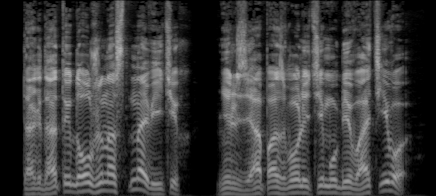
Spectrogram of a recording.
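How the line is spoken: Exclamation. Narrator (Russian): воскликнула госпожа Овниц

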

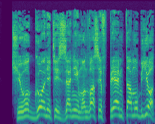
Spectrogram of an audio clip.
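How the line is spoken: Angry shout. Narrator (Russian): гневно крикнул на отца Иван Федорович

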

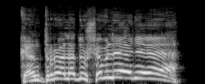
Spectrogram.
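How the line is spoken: Triumphant shout. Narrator (Russian): торжествующе выкрикнул Коллинз

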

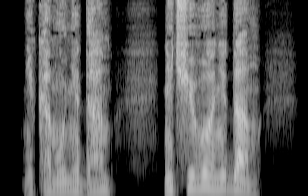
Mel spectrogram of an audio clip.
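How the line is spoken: Hard-hearted exclamation. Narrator (Russian): жестокосердно воскликнул Снегирев

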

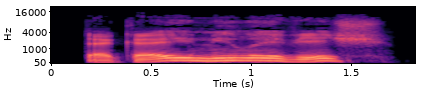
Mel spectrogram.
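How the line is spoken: Sad. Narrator (Russian): грустно сказал Кронер

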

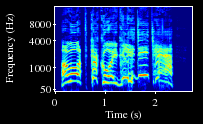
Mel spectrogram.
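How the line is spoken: Sudden shriek. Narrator (Russian): взвизгнул вдруг

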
